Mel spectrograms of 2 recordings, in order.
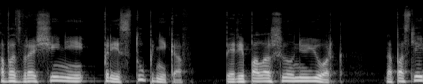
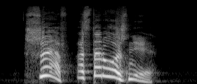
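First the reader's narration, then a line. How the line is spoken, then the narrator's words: Shout. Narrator (Russian): крикнул Отто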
